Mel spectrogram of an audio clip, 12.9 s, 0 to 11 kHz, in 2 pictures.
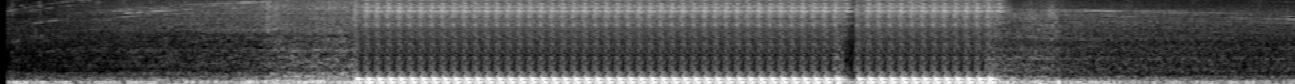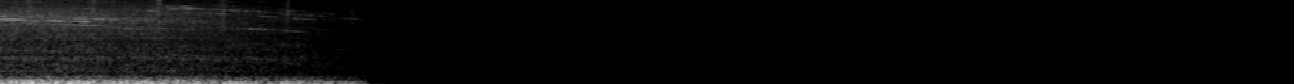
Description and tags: I used fl studio 11 to create this sound. By editing a washing machine's sound and adding drum samples I got this minigun sound.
